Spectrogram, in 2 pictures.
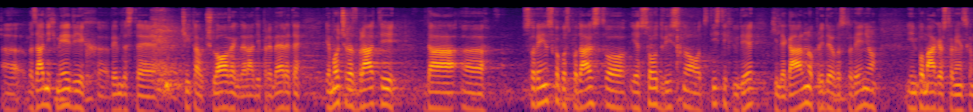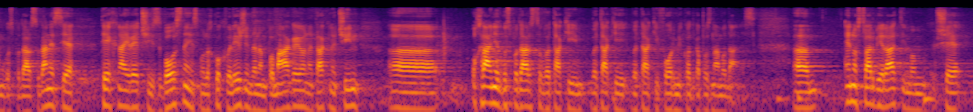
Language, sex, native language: Slovenian, male, Slovenian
